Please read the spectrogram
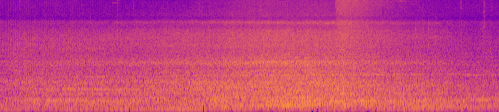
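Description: Engine noise of a passing vehicle, swelling to its loudest about four to five seconds in and then fading.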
